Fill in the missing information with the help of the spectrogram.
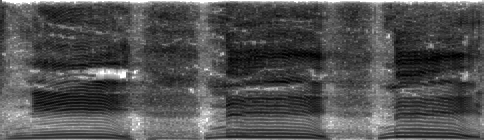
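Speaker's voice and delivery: put-on high, loud wailing knee knee like a hurt toddler; mock a two-year-old's crying wail; father imitating his toddler's tearful cry. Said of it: "just screaming, crying".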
